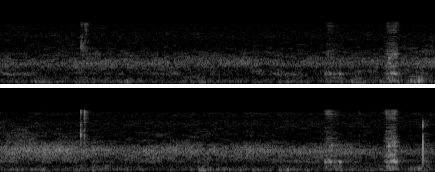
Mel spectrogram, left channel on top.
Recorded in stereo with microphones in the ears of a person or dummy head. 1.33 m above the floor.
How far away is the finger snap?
About 0.8 m.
